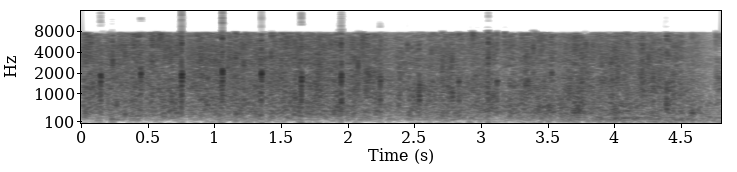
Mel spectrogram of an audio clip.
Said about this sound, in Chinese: 所以台长在这里提议，为我们今天带很多亲戚朋友来的慈悲的听众朋友们，大家给他鼓掌，谢谢他们。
